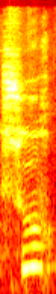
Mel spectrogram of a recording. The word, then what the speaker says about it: sourd: À la fin du mot sourd, on met un D. Est-ce qu'on l'entend quand il est au masculin? Non. En revanche, quand je mets sourd au féminin, sourd devient sourde.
